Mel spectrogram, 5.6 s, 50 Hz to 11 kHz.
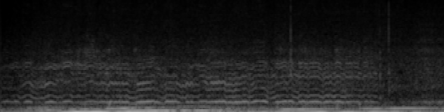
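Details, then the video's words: Red-tailed bumblebee recorded on 20 July 2018: a low, droning buzz with wavering harmonic tones that rise and fall, swelling louder around the first second and staying continuous throughout. "Trzmiel Kamiennik (Bombus lapidarius)"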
